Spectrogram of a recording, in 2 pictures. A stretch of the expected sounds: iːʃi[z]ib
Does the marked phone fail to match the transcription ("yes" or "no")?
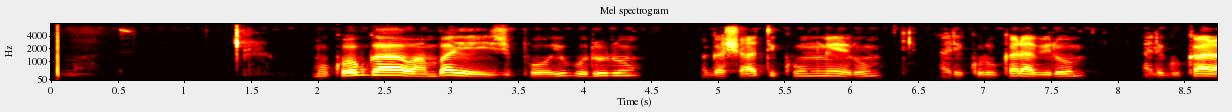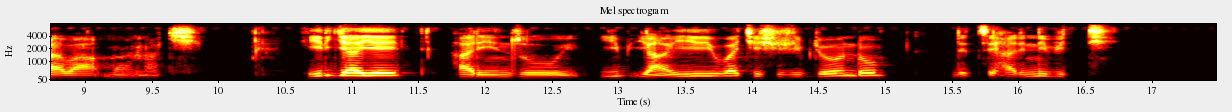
yes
